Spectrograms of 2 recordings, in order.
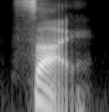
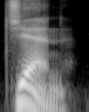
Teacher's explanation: we use two sharp falling fourth tones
